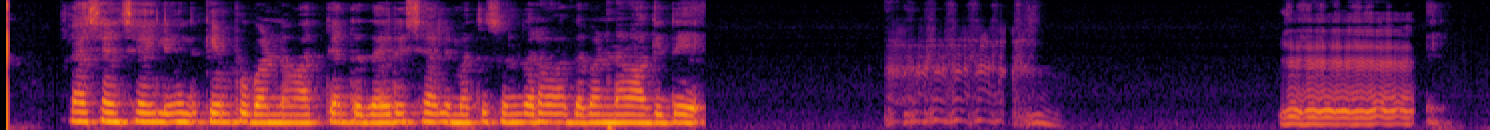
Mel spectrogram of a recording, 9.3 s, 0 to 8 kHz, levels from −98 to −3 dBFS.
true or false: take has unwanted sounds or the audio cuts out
true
